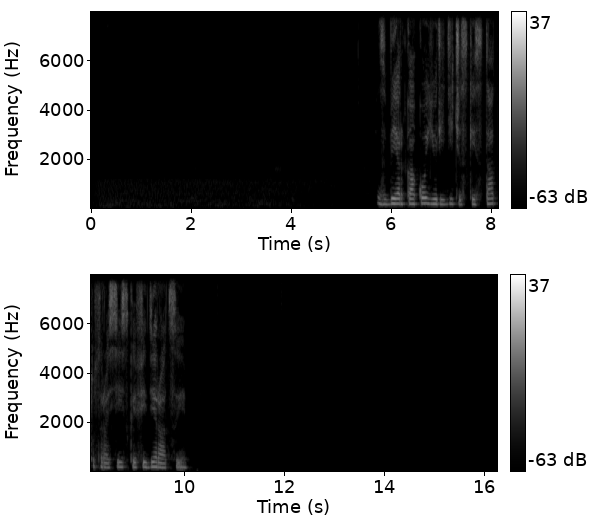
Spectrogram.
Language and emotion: Russian, neutral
